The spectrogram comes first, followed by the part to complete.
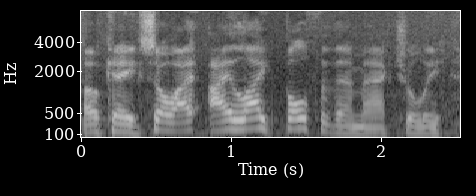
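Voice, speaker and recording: A man's voice: medium pitch, lively intonation, a little fast, slight background noise. A man with a New York accent, a diamond dealer talking through a casual, unscripted review, chatty and chuckling often. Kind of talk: casual product review vlog.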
